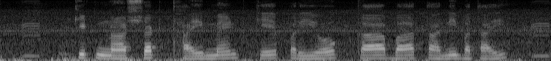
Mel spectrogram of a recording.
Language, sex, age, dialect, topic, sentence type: Bhojpuri, male, 60-100, Northern, agriculture, question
